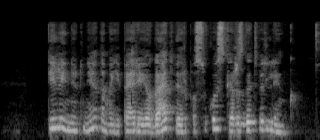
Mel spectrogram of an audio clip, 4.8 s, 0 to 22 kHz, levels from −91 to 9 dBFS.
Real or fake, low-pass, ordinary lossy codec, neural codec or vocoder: fake; 19.8 kHz; AAC, 32 kbps; vocoder, 44.1 kHz, 128 mel bands, Pupu-Vocoder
